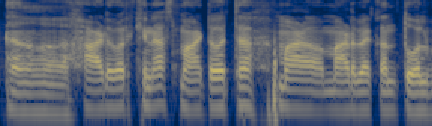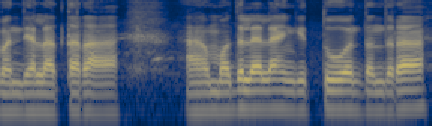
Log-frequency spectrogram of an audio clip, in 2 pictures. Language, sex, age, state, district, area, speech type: Kannada, male, 18-30, Karnataka, Bidar, urban, spontaneous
